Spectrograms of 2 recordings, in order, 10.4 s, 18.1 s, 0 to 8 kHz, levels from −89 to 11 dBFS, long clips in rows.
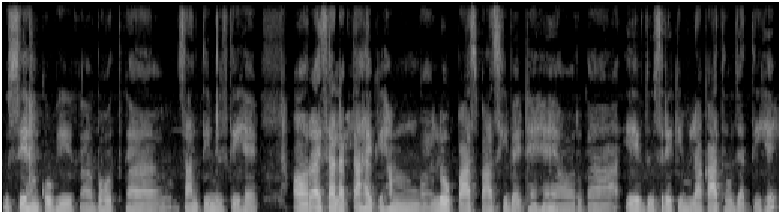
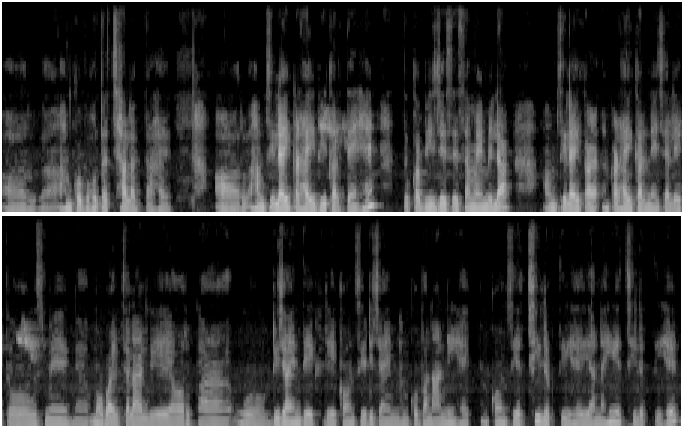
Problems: constant background noise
